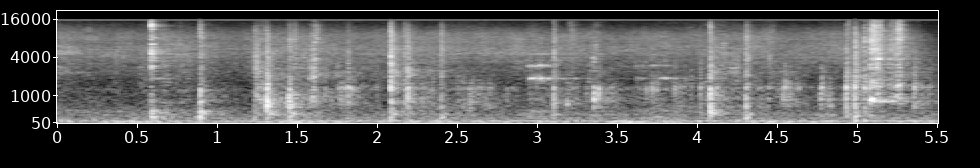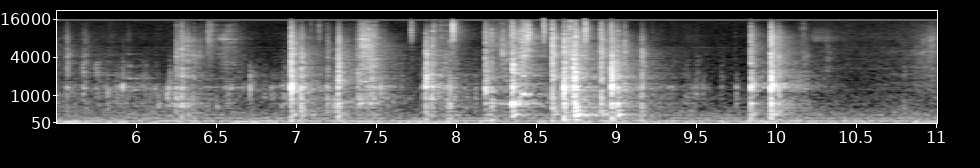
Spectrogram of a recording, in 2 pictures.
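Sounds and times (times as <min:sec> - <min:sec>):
fork and container scraping plate: 0:02.9 - 0:05.5.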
